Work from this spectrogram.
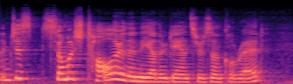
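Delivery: ordinary delivery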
